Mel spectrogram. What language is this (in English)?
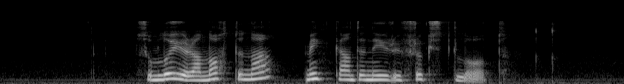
Faroese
